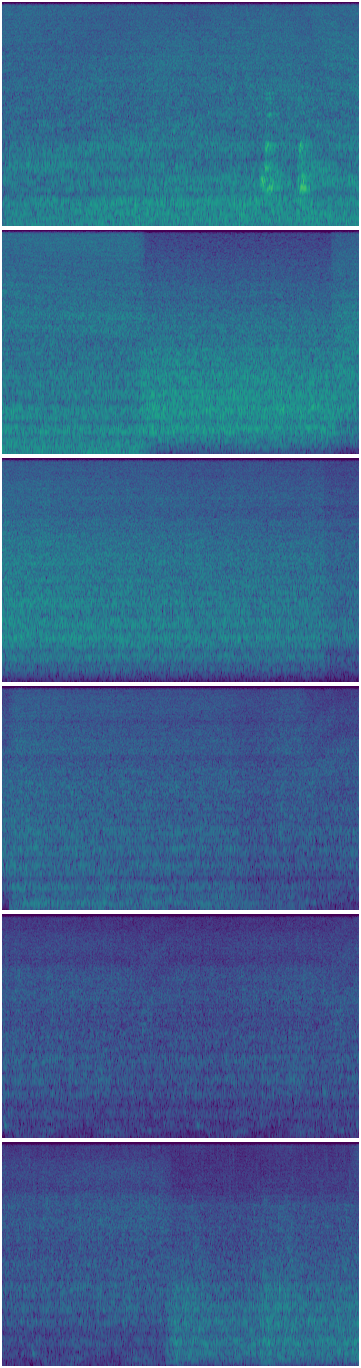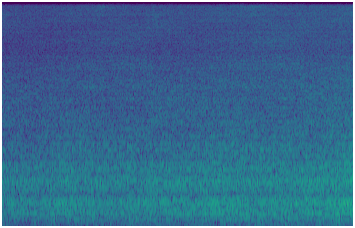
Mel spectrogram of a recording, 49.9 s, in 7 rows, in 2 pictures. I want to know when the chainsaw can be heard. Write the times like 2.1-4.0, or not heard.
not heard.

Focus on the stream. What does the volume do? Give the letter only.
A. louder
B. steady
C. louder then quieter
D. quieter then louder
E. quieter
D.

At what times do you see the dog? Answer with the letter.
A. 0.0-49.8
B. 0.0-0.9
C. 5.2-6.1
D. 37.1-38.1
C.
